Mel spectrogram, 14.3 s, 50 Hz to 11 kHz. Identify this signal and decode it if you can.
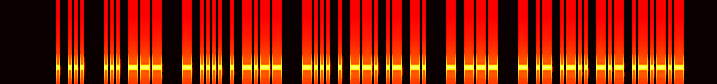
Morse code, heard as a keyed tone, about 21 wpm, 700 Hz. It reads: ES SO THEY BEGAN TO TALK.
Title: Sentences from Top 400 Words and Abbreviations 20wpm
